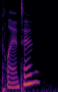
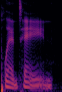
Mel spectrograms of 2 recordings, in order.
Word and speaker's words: plantain: So this is an ongoing sort of joke in like Caribbean culture where some people refer to it and they pronounce it plantain. And then in Jamaica in particular, it's plantain. And there's so many cultural references for this.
